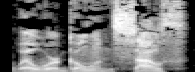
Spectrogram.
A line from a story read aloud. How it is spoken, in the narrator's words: Hill grumbled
